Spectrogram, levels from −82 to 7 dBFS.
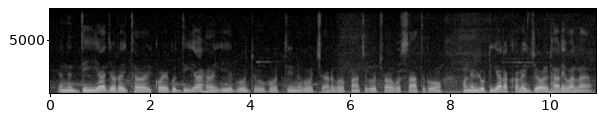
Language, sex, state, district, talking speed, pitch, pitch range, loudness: Bajjika, male, Bihar, Vaishali, 115 wpm, 145 Hz, 140-150 Hz, -25 LUFS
